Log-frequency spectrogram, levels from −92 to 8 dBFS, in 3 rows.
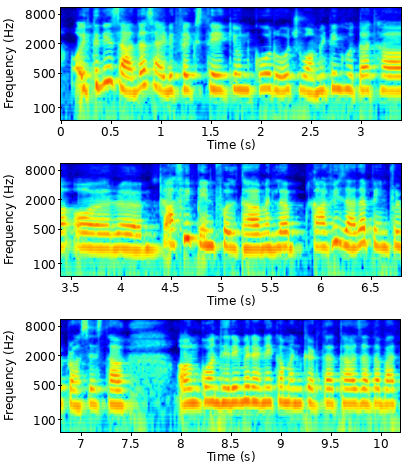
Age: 30-49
